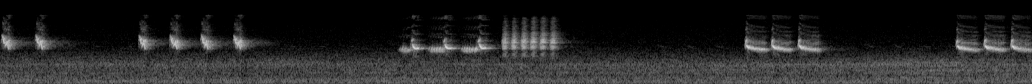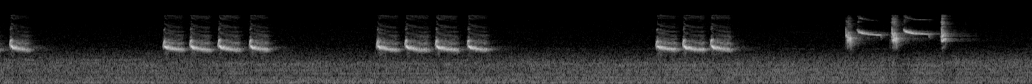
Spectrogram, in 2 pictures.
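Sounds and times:
mockingbird song: 0:00.0 - 0:00.6, 0:01.4 - 0:02.6, 0:04.0 - 0:05.7, 0:07.4 - 0:08.3, 0:09.6 - 0:10.8, 0:12.0 - 0:13.1, 0:14.1 - 0:15.4, 0:16.9 - 0:17.8, 0:18.8 - 0:20.1.

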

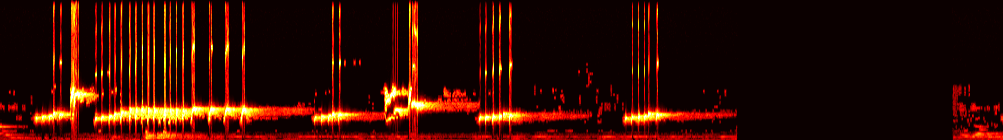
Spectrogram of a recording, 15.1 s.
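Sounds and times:
cucak rante song: 0:00.0 - 0:11.1, 0:14.3 - 0:15.0.

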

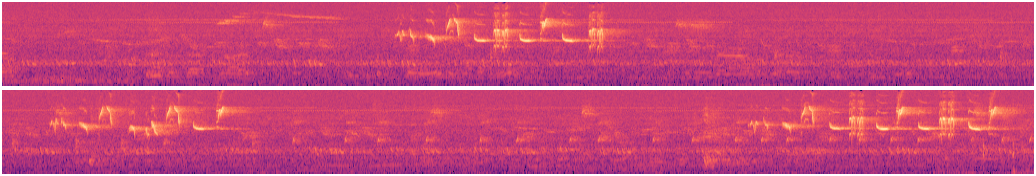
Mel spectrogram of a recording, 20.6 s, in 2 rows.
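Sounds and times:
orange-bellied leafbird song of rapid high twittering notes: 0:00.0 - 0:20.6.

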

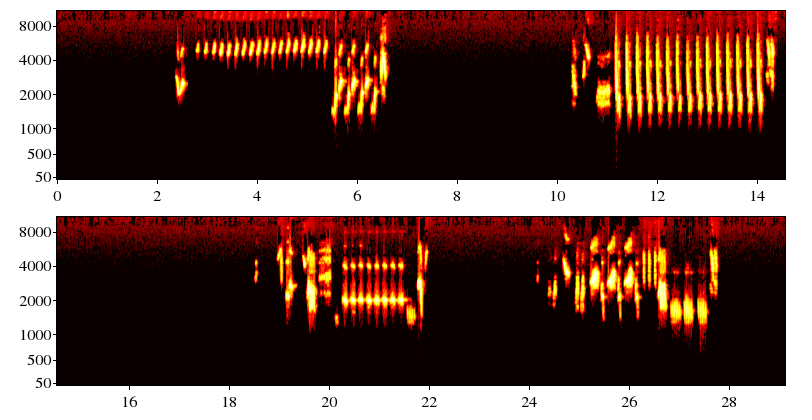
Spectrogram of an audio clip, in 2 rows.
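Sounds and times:
nightingale song: 0:02.4 - 0:06.7, 0:10.3 - 0:14.4, 0:18.5 - 0:22.1, 0:24.2 - 0:27.9.

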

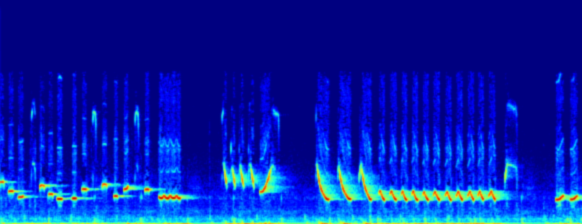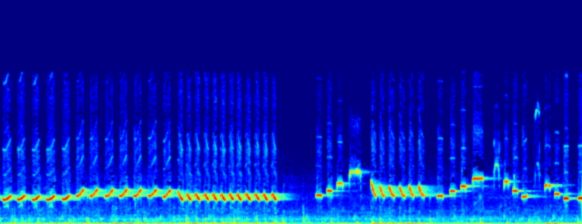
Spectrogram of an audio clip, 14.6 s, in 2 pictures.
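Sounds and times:
white-eared bulbul singing: 0:00.0 - 0:14.5.

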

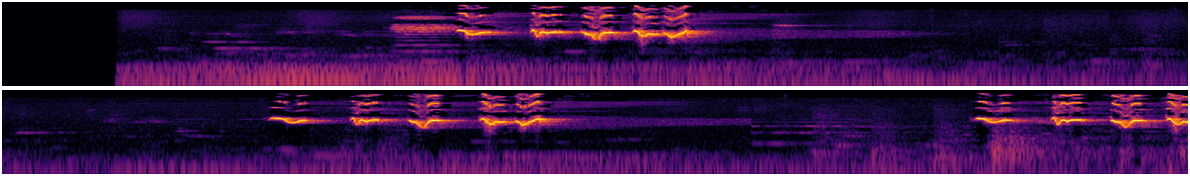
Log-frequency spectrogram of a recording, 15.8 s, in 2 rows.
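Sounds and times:
robin singing whistled notes: 0:01.2 - 0:05.9, 0:08.8 - 0:11.8, 0:14.4 - 0:15.8.

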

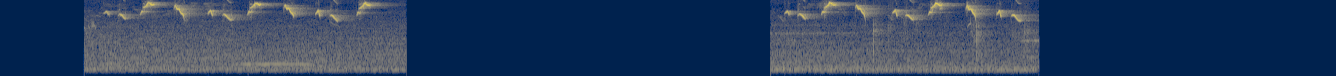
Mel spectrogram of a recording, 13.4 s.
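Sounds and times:
Flame-breasted sunbird song of shrill slurred chirps: 0:00.8 - 0:04.1, 0:07.7 - 0:10.4.

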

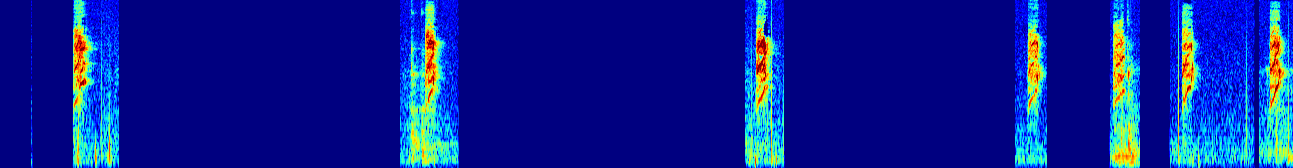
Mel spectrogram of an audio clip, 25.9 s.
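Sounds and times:
female canary singing: 0:01.5 - 0:02.0, 0:08.2 - 0:09.0, 0:15.0 - 0:15.6, 0:20.5 - 0:21.0, 0:22.2 - 0:22.8, 0:23.6 - 0:24.0, 0:25.2 - 0:25.8.

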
